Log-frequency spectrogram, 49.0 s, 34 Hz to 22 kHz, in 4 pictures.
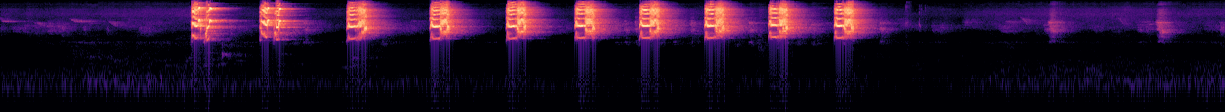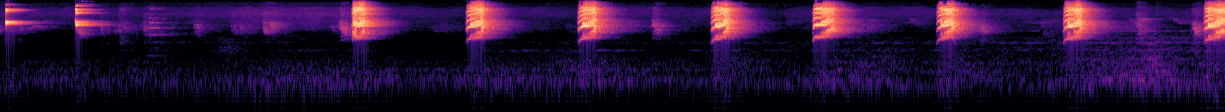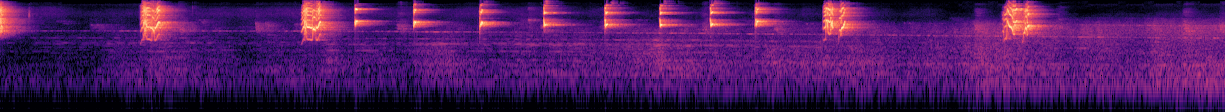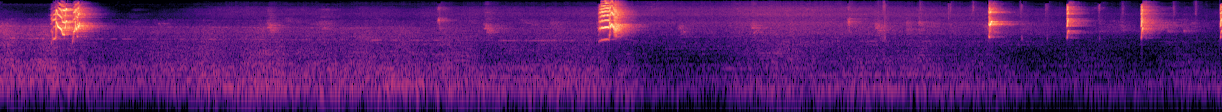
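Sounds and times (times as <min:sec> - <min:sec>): low background hum: 0:00.0 - 0:48.9
lovebird chirping: 0:01.9 - 0:08.8, 0:11.6 - 0:13.9, 0:24.2 - 0:24.8, 0:27.4 - 0:33.1, 0:42.7 - 0:44.5, 0:45.2 - 0:48.9.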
